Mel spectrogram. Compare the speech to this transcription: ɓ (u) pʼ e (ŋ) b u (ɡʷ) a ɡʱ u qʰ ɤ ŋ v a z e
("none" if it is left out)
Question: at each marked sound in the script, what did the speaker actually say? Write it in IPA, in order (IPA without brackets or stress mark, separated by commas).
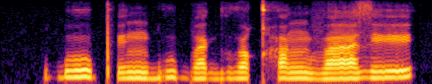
o, ŋ, b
